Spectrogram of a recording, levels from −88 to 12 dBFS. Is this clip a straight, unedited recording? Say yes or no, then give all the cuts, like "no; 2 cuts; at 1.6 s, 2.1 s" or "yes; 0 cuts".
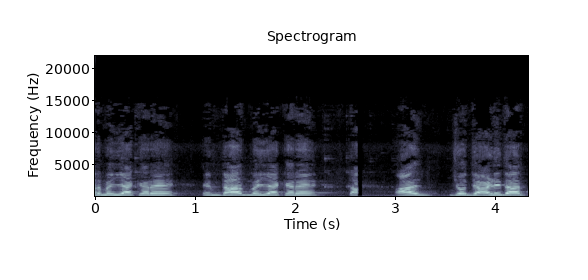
yes; 0 cuts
